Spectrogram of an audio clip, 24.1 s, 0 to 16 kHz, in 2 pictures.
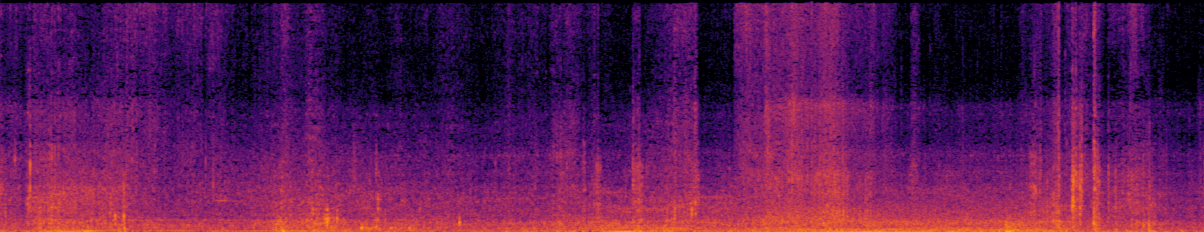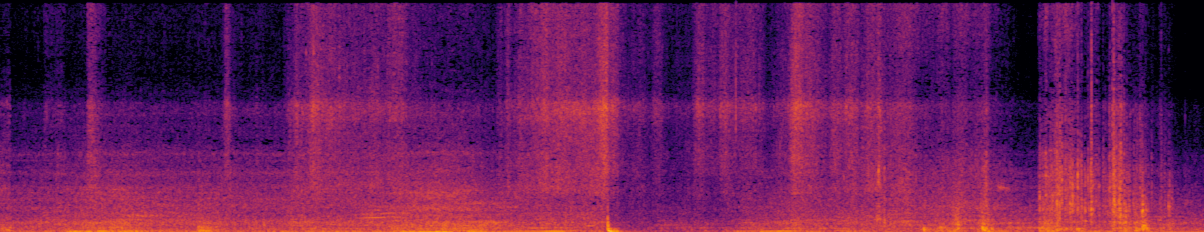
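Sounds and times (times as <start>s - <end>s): plastic bags rustling: 0.0s - 24.0s
items knocking on car boot floor: 5.4s - 12.5s, 13.9s - 15.7s, 17.2s - 20.0s, 21.1s - 23.9s.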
